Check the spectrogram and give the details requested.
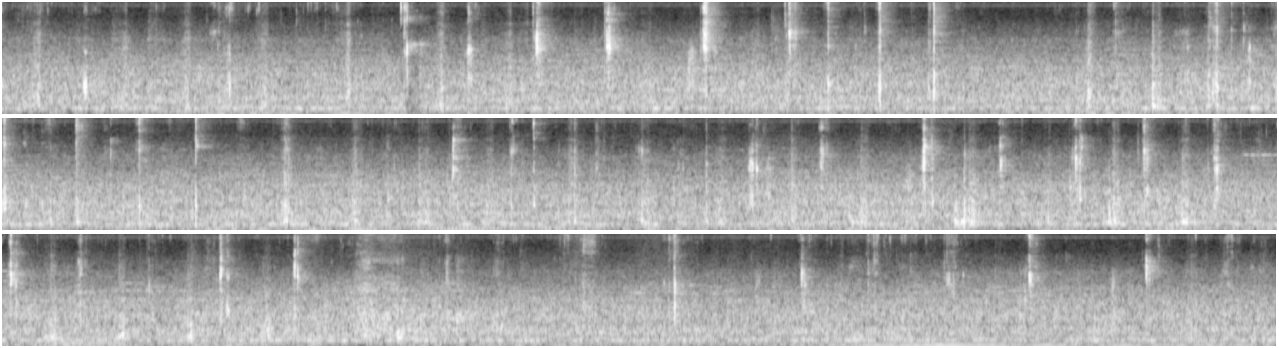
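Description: Close-miked eating of mutton curry and rice: chewing and lip smacking, with many short sharp clicks at irregular intervals.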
